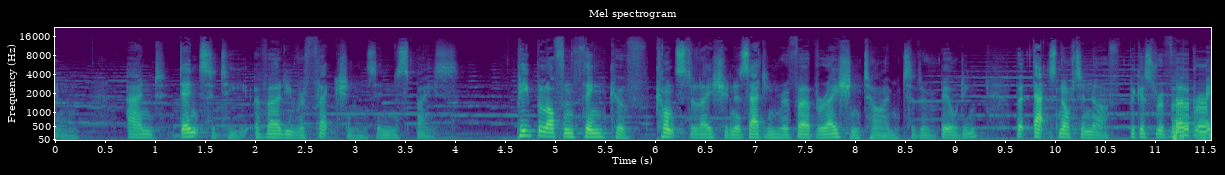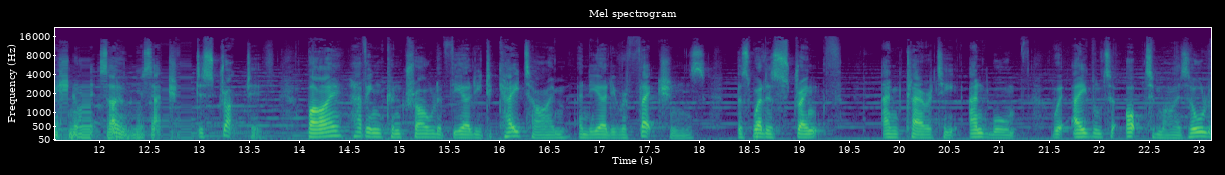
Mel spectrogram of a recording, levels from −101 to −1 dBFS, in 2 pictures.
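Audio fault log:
2.45–3.00 s, 5.57–5.88 s, 11.58–11.62 s, 15.87–16.09 s and 18.48–18.75 s: DAB burbling. Each burst is a short stretch of burbling laid over the programme. Residual bit errors, at a rate of a few tenths of a percent, slip past the error correction into the MP2 data. Corrupted samples then put short noise blips into individual sub-bands, and corrupted scale factors make sub-bands jump in level for up to a frame, which points to between roughly 10 and 30 damaged frames per burst.
11.18–12.97 s: robotic sound from repeated short buffers. For nearly 1.8 s the audio takes on a rigid, metallic 100 Hz buzz that still loosely tracks the underlying sound. The likely cause is playback starving for data and refilling the gap by replaying the last 10 ms chunk, with around half of the material repeated rather than new. Repeating 10 ms segments imposes the fixed 100 Hz pitch. A brief burbling burst at 11.58 s falls inside this stretch.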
